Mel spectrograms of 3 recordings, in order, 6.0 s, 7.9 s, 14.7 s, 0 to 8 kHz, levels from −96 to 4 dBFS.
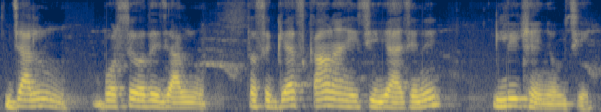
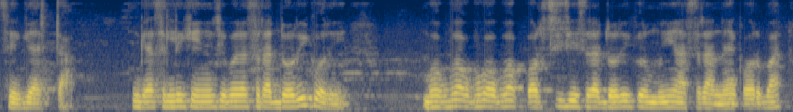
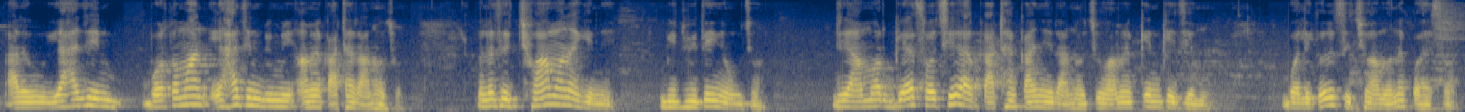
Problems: constant background noise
